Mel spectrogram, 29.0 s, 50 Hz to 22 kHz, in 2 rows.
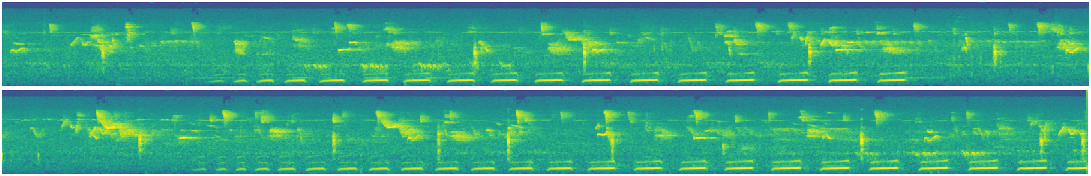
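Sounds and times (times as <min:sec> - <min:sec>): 
Gray-fronted quail dove song: 0:02.4 - 0:12.4, 0:17.0 - 0:28.9.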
